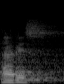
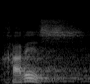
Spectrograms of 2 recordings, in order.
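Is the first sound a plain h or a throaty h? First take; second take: plain h; throaty h. First: It starts with a plain, light h. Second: It starts with a throaty, breathy Arabic h. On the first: The speaker calls it wrong. "Diwaca Haris" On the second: The speaker calls it right. "Aslinya H"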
